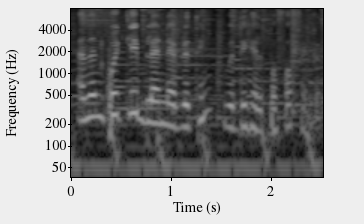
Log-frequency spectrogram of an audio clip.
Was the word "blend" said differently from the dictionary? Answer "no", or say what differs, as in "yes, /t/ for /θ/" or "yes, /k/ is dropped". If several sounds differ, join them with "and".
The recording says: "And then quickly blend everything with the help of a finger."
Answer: no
